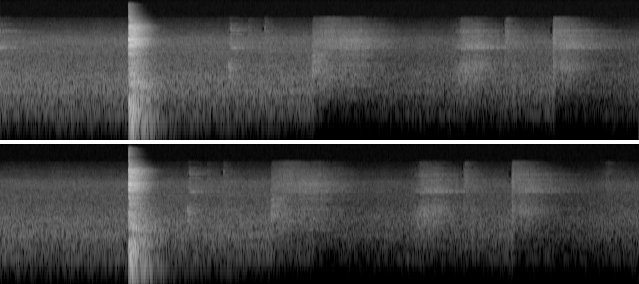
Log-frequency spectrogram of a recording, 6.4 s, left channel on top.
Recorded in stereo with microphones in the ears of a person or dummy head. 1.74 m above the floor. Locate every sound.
1.3 s a clap: 15° right (ahead or behind), 1.7 m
